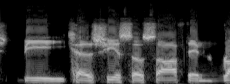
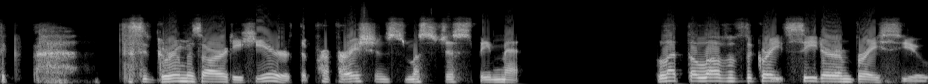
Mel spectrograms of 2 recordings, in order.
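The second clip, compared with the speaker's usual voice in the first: very burbly, gurgled, high creature voice; 5 semitones higher than usual. Voicing a figure speaking to travelers, in a burbly, gurgled voice. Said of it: "it speaks to you in a very burbly, gurgled voice".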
